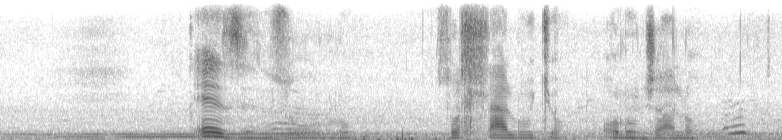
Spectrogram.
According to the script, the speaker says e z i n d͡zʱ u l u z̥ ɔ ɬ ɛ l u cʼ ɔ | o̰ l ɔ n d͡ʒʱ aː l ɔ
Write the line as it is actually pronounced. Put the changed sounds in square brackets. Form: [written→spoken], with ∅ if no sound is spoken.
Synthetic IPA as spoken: e z i n d͡zʱ u l u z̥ ɔ ɬ [ɛ→a] l u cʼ ɔ | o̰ l [ɔ→u] n d͡ʒʱ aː l ɔ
